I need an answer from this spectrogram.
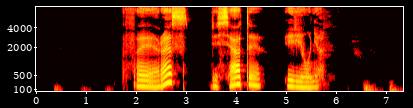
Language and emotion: Russian, sad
